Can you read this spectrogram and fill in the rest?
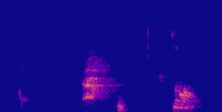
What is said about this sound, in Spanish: Eh, son los perros del vecindario y eh, que se conocen y se escuchan y se responden. Están debatiendo quién es el nuevo presidente de los perros.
